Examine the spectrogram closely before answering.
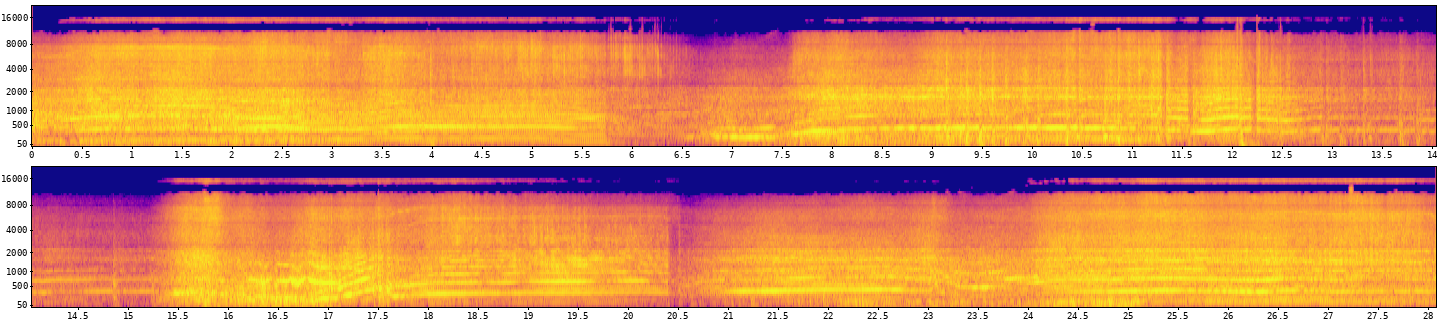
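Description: A car engine revs hard and roars as it drifts.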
